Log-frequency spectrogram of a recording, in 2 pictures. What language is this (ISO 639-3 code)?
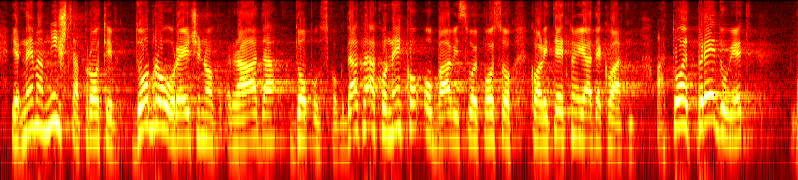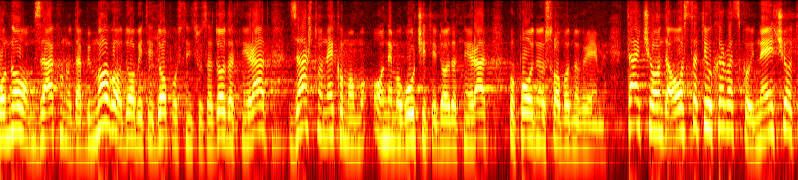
hrv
